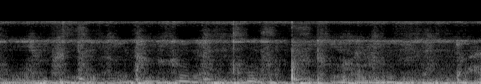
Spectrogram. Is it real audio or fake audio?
fake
